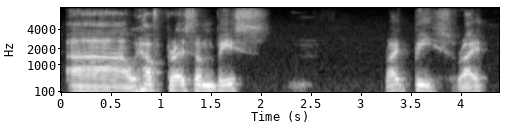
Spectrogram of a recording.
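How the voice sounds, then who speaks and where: A man's voice: mid-range voice, steady tone, very slow, a bit bright. A native Greek man with a Greek accent, casually hosting a livestream chat. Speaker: livestream host.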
